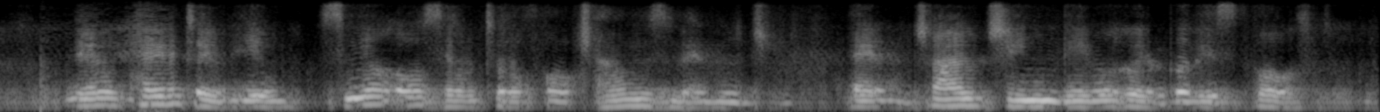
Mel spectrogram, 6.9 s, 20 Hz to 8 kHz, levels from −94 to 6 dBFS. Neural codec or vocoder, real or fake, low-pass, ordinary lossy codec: codec, 16 kHz, 0.5 kbps, FreqCodec, smaller model; fake; 7.2 kHz; Opus, 24 kbps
